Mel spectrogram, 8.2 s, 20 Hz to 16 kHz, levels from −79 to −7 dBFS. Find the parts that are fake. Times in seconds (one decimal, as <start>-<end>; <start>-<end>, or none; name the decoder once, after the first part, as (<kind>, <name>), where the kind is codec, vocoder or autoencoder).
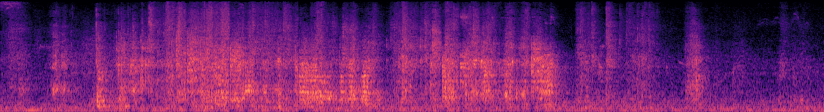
6.3-8.2 (vocoder, BigVGAN v2)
